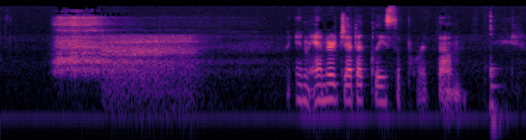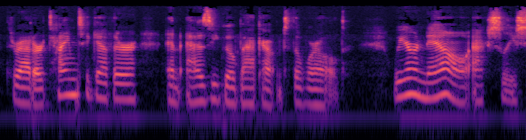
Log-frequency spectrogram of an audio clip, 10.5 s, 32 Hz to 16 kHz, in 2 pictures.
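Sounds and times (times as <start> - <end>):
group taking one deep breath in together: 0.6 - 2.8
speech: 3.0 - 10.5.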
